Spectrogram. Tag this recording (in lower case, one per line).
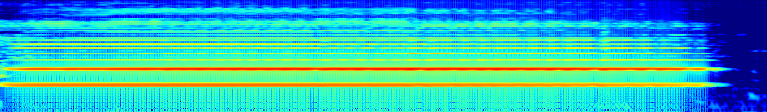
wind instrument
music
musical instrument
